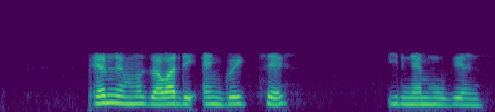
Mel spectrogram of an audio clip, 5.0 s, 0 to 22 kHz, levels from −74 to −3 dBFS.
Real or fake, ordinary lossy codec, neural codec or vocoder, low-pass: fake; none; codec, 16 kHz in and 24 kHz out, 0.6 kbps, FocalCodec, streaming, 2048 codes; 3.6 kHz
